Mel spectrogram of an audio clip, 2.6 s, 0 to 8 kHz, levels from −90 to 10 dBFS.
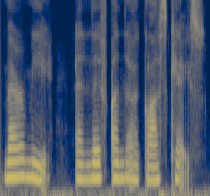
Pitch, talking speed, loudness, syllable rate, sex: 185 Hz, 180 wpm, -18 LUFS, 4.6 syllables/s, female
